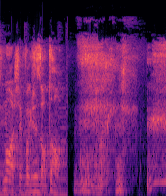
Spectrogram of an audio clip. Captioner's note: snort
